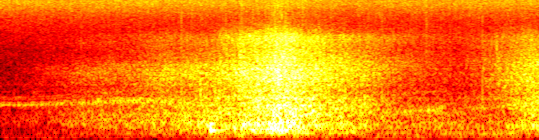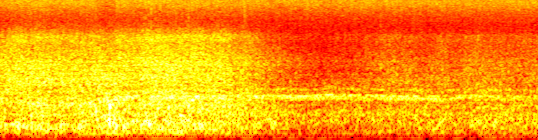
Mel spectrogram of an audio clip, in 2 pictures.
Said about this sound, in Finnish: Näyttääpä olevan kerrassaan paha väylä. Vesi kohisee kuin pahemmassakin virrassa ja korallikallioiden huippuja pistää esiin aalloista vähän joka puolella.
